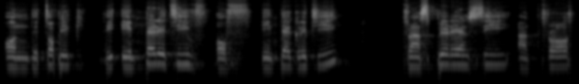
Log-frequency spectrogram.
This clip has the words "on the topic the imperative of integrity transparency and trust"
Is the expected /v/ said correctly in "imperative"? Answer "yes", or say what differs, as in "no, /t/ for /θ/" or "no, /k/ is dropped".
yes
